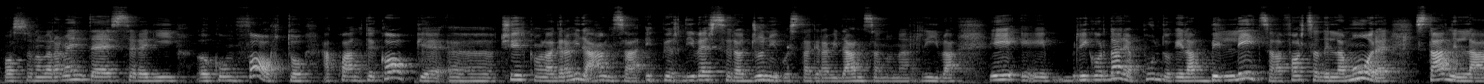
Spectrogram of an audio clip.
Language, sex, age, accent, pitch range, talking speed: Italian, female, 40-59, native, 160-200 Hz, 135 wpm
